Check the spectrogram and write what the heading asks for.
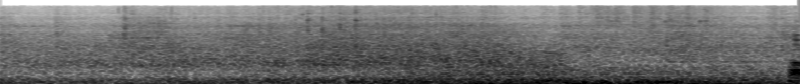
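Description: Road traffic: a steady engine hum and road noise that grow gradually louder across the few seconds, as of a motor vehicle drawing near.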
